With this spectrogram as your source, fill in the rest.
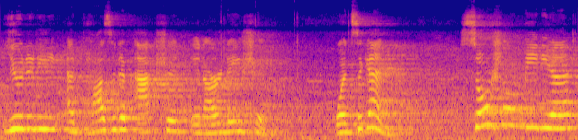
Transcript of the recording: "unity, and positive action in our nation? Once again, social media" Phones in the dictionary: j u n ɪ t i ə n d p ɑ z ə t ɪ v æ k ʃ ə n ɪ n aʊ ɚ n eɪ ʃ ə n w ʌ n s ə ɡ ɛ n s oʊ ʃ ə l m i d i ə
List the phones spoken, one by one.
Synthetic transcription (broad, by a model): j u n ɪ t i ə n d p ɑ z ə t ɪ v æ k ʃ ə n ɪ n aʊ ɚ n eɪ ʃ ə n w ʌ n s ə ɡ ɛ n s oʊ ʃ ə l m i d i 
